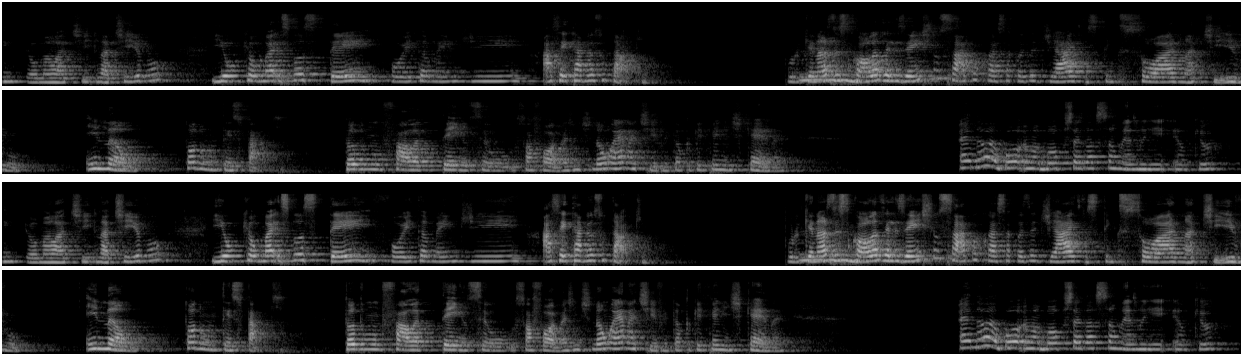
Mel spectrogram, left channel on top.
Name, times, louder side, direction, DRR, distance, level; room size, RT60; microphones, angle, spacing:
voice 1, 0.2-6.3 7.9-12.6 13.2-13.7 14.2-15.2 15.8-20.2, right 2 dB, 50° right, 4 dB, 1.1 m, -31 dB
voice 2, 8.0-8.7 22.0-24.6, right 2 dB, 15° right, 5 dB, 0.8 m, -33 dB
26.0 x 10.0 x 2.2 m, 1.1 s
head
